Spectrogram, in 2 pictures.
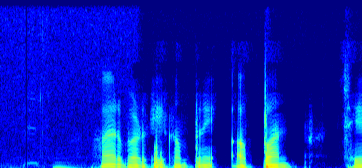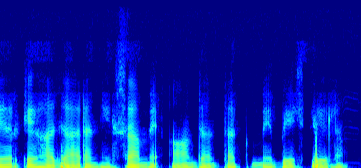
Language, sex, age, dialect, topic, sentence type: Bhojpuri, male, 18-24, Western, banking, statement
